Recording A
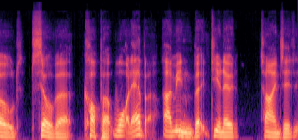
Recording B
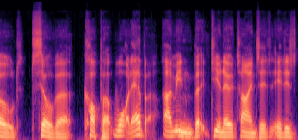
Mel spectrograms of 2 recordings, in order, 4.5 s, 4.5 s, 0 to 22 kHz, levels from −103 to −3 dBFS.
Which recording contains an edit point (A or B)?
B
